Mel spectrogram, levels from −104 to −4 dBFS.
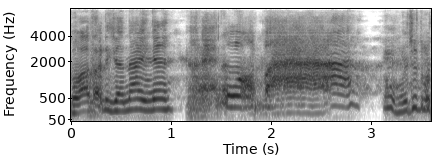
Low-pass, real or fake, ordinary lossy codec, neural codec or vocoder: none; fake; none; codec, 16 kHz, 4.8 kbps, FACodec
